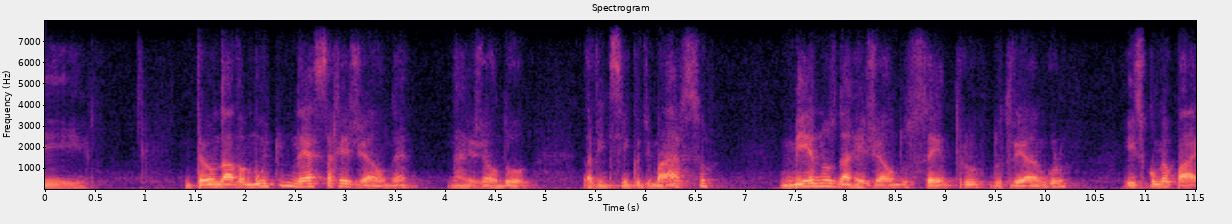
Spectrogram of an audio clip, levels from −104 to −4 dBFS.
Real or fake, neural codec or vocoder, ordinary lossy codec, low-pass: fake; vocoder, 44.1 kHz, 128 mel bands, Pupu-Vocoder; Opus, 16 kbps; 7.2 kHz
